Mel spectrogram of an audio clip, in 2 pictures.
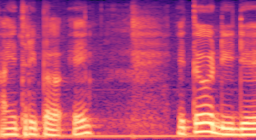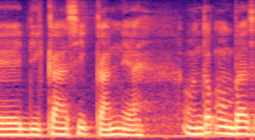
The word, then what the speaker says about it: IEEE: Dimana yang pertama itu ada IEEE atau kita bacanya adalah IEEE.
